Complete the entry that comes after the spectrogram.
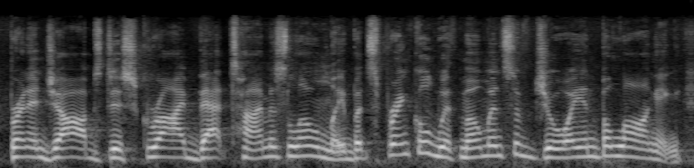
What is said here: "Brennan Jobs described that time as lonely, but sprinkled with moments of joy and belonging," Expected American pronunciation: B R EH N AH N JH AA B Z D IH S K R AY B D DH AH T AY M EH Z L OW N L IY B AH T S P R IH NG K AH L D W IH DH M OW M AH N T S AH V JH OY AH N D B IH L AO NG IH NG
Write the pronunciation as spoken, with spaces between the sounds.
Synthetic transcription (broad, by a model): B R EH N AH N JH AA B Z D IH S K R AY B DH AH T AY M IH Z L OW N L IY B AH T S P R IH NG K L D W IH DH M OW M AH N T S AH V JH OY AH N B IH L AO NG IH NG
